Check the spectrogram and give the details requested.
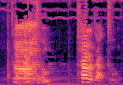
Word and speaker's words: Pterodactyl: Pterodactyl. Oh, that's how you spell it? Yeah, it's just the silent P.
